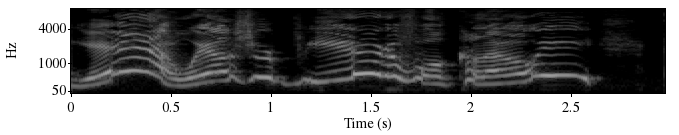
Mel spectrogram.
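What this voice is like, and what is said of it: Imitates another person's voice. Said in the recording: “your Caitlyn Jenner impression”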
